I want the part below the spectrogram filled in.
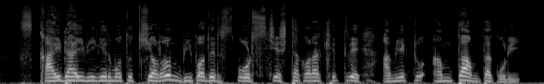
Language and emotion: Bengali, fearful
